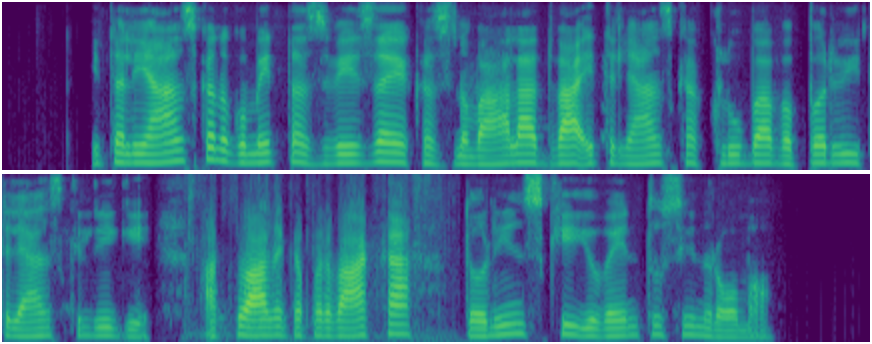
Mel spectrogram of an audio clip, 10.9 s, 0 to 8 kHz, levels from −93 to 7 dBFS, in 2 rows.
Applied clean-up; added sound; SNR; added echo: neural separator model SepFormer DNS4.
